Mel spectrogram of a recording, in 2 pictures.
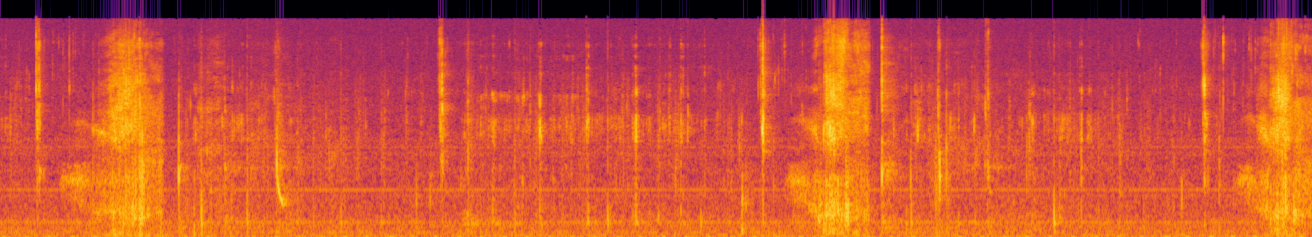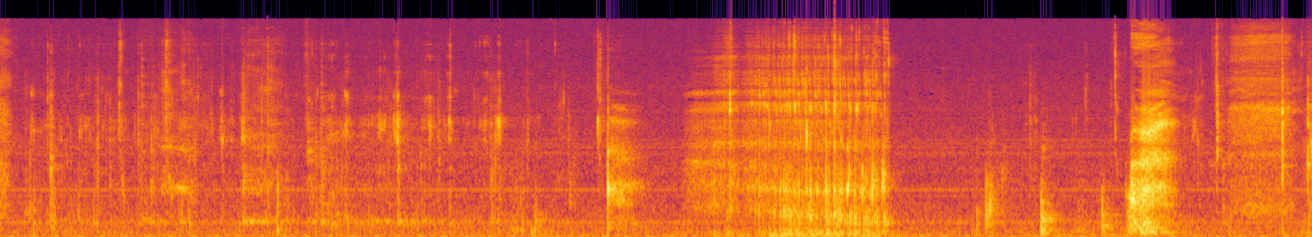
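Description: A person chewing spoonfuls of beef head meat rice soup and spicy cabbage kimchi close to the microphone: wet chewing and small clicks throughout, with several louder bursts of biting and crunching. The longest burst comes toward the end and lasts about two seconds.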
